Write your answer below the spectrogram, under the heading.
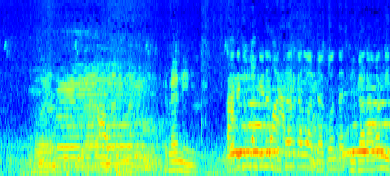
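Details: Fat cattle lowing in Indonesia: two long, drawn-out moos, each about a second and a half, the second rising slightly and then holding steady. Men's voices talk over the calls throughout.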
